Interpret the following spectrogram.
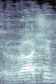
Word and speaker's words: راشد: ہمارے قومی ہیرو تھے, ان کے والد نے ان کا نام راشد رکھا تھا, رشید نہیں رکھا تھا. تو زبان کے اختلاف سے نا تھوڑا سا تلفظ میں فرق آ جاتا ہے.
